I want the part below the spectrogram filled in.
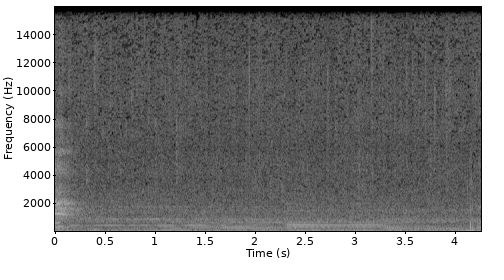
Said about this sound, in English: The weather report said nothing about rain. Hopefully it's just a brief shower.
